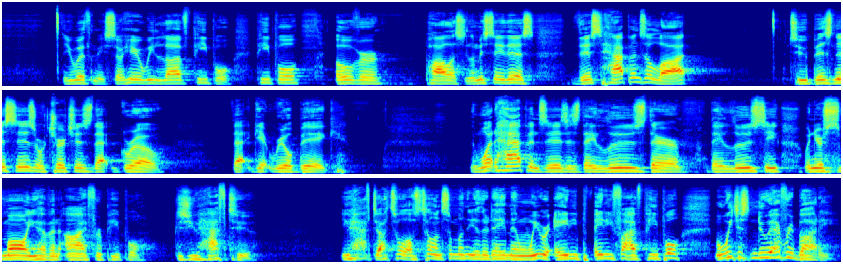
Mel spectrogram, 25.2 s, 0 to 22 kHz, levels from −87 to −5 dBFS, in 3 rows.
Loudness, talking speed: -29 LUFS, 185 wpm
